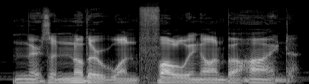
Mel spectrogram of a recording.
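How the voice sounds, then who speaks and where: In a put-on character voice, a man growls at a very deep, low pitch with monotone, flat intonation and a moderate pace over faint music in the background. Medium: read story. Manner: dry, understated.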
